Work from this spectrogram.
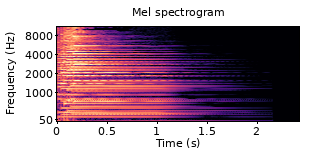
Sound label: Eb Minor 6th Add 9th Eb down Guitar 4E,4A,5D,5G,5C,6F; strummed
